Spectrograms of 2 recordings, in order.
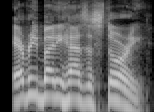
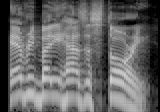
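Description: Both takes have the same delivery.

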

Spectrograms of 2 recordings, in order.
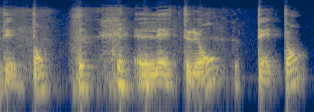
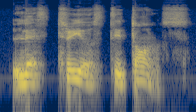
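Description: First: French accent. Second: Slow, Spanish-sounding "Les Trios Titones"; Spanish accent. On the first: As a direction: say "Les Trios Tétons" carefully in French. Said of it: "let's go into the French". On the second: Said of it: "'Cause you just said it in Spanish". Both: Shown as a demonstration.

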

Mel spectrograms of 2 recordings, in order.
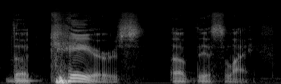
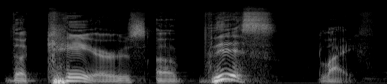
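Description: First: "cares" drawn out slow and loud; slow down and lean hard on "cares"; stress on "cares". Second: Heavy, drawn-out weight on "this", then a pause before "life"; stress on "this". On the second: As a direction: slowly build through "cares" and hit "this" hard. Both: Shown as a demonstration. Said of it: "put the emphasis on different".

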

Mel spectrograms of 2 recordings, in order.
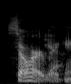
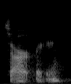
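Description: First: Breathy near-whisper of grief; softly heartbroken. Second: Barely voiced whisper of heartbreak. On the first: Podcaster sighing over the sad episode, hushed. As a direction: let it fall away in a hush. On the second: Podcaster repeating her grief in a whisper. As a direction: whisper it, almost gone. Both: Real, not acted.

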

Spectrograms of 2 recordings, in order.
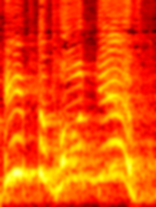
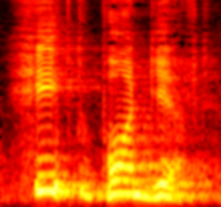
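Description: First: "Heaped upon gift" shouted much higher and louder; joyful shout. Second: "heaped upon gift" louder and slower, leaning on heaped; delighted emphasis. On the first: Preacher reaching the verse he loves most, shouting with joy. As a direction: burst out in ecstatic joy. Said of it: "This is what I really love". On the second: Preacher savoring a favorite verse, lightly emphatic. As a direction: savor the phrase. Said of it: "I like this". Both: Real, not acted.

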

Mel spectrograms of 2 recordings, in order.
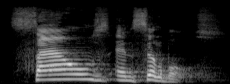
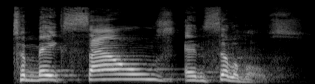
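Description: First: Slow repeat. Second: Slow emphasis. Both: Real, not acted. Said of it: "repeats slowly".

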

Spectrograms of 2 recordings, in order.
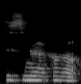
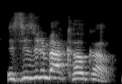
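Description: First: "This isn't about Coco" whispered, nearly silent; whispering what Hira told her. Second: Raised, louder mock protest; relaying Hira's objection, higher and louder; quoted protest. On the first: Retold or imitated. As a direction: breathe it as a secret aside. Retelling a spirit's aside. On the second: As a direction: toss out the spirit's objection brightly. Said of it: "it was Hira saying".

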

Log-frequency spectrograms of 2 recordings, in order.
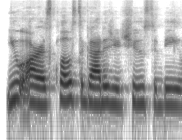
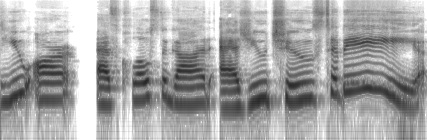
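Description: First: Said in the usual way. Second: Slow, stretched-out reading with a long final BE; measured, drawn-out quotation. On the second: Shown as a demonstration. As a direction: read it out slowly, stretching the last word. Reads out quote, then repeats it.

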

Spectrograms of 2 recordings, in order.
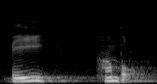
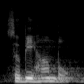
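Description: First: "Be", pause, soft firm "humble"; slow emphatic repeat. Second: Said in the usual way. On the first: Shown as a demonstration. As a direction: pause after "Be", then "humble" comes out softer. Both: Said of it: "repeats the command".

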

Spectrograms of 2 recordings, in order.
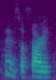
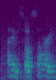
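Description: First: Said in the usual way. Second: Soft apology. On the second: Acted. Apology repeated.

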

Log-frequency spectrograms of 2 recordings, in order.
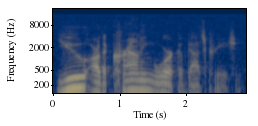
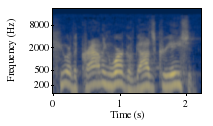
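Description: First: Soft and slow, drawing them in; hushed, deliberate promise to the church; quiet, slow declaration. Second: "work" hit hard in a ringing proclamation; preaching full voice. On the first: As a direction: let it land gently, almost hushed. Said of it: "repeats the line louder". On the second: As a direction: proclaim it to the whole church. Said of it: "repeated after quiet take". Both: Shown as a demonstration.

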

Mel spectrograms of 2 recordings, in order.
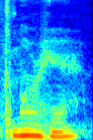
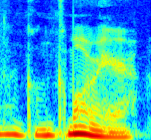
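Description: First: Very soft, breathy half-whisper; hushed whisper. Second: Said in the usual way. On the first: Retold or imitated. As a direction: quietly beckon him closer. Beckoning Kevin closer in secret.

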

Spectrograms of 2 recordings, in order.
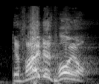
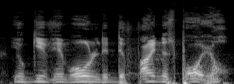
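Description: First: Put-on high, loud Mexican-accent outburst; mock waiter's cry. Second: Put-on low, grave Mexican accent; mock Mexican waiter. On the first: Waiter driving the order home to the kitchen, hammed-up loud Mexican-accent cry. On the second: Waiter instructing the kitchen, low hammed-up Mexican accent. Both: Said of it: "a waiter going to the back and be like".

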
